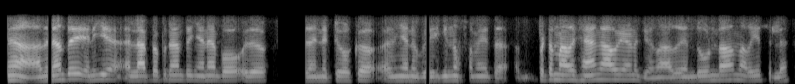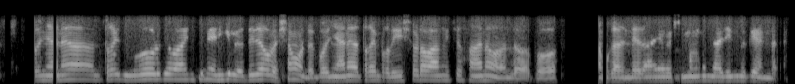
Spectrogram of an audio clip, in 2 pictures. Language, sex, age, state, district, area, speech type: Malayalam, male, 30-45, Kerala, Thiruvananthapuram, urban, conversation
